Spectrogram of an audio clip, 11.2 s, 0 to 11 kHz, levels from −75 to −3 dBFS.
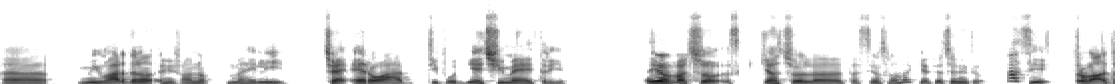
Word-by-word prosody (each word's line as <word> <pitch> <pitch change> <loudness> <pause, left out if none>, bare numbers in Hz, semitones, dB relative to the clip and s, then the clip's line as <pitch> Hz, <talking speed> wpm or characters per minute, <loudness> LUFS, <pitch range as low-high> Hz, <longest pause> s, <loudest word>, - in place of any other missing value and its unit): uhm, 115 -2 -2 0.4
mi 135 0 -1
guardano 145 +3 +3
e - - -9
mi 125 - -7
fanno: 115 -2 -6
"Ma 150 +3 -6
è 155 -1 -6
lì." 145 +1 -4 0.4
Cioè, - - +4
ero 140 -6 +4
a 130 +1 0 0.2
tipo 140 -2 -7
10 145 +2 +1
metri. 115 -4 -2 0.8
E - - +1
io 215 -2 +10
faccio 145 0 +2
schiaccio 165 0 -2
il 120 -4 -1
tastino 135 +4 -9
sulla 170 +6 -9
macchina, 300 - -8
schiaccio 140 +7 -7
il 180 - -2
dito: 155 -3 -9 0.2
"Ah 425 0 -1
sì, 310 -7 -2 0.3
trovato." - - +4
140 Hz, 155 wpm, -23 LUFS, 125-155 Hz, 0.8 s, io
